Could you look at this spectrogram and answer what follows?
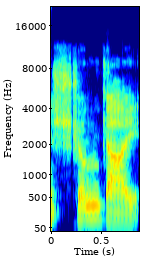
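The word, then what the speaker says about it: shungite: g i t e it's actually shung guy is how it's pronounced well this is how it's pronounced with the British accent I'm sure I'm sure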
